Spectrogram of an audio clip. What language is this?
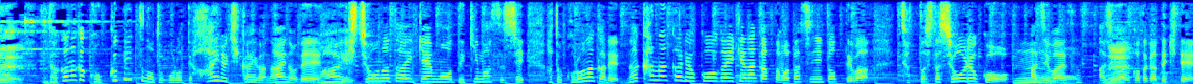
Japanese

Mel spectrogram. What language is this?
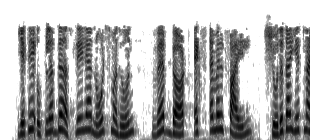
Marathi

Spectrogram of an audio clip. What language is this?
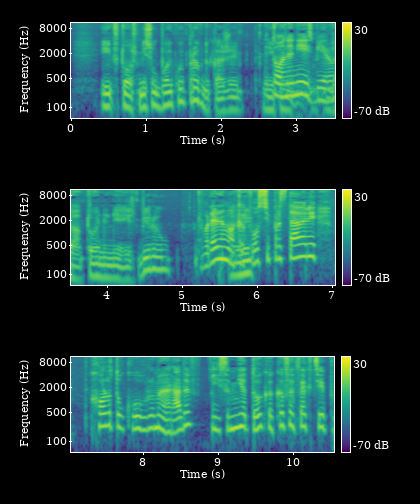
Bulgarian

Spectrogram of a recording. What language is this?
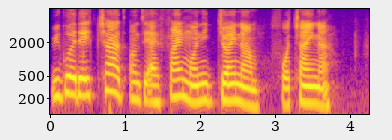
Nigerian Pidgin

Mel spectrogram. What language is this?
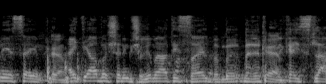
Hebrew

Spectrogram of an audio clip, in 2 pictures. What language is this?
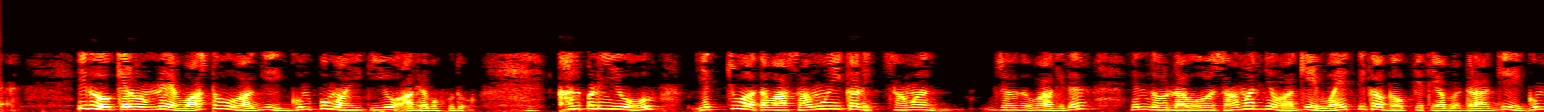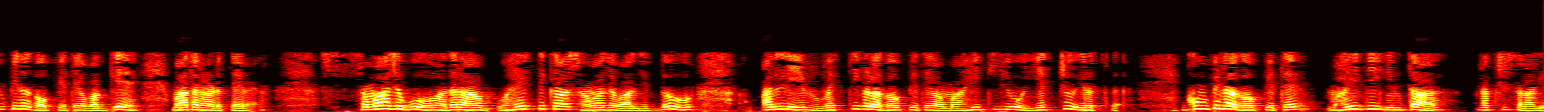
Kannada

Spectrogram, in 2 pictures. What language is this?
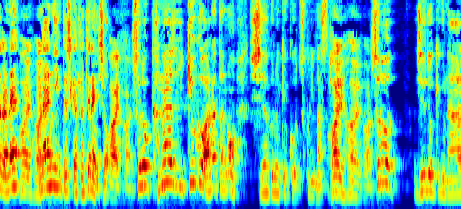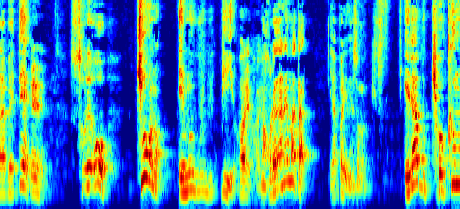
Japanese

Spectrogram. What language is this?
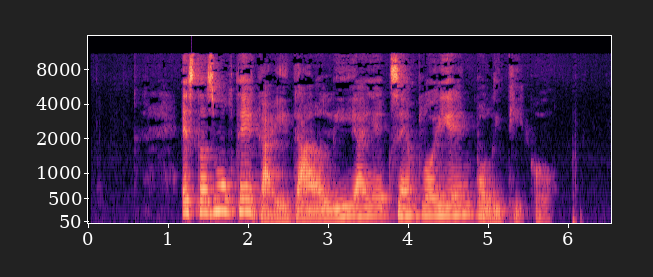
Esperanto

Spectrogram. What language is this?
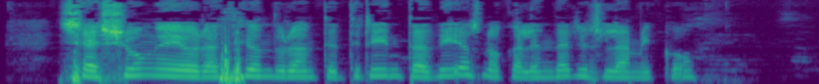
Galician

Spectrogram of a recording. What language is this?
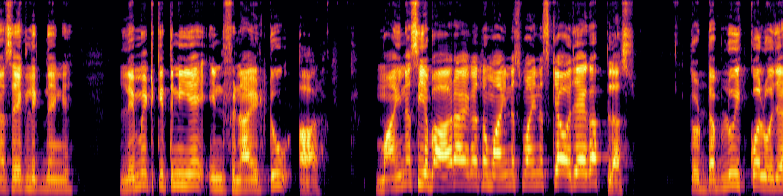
Hindi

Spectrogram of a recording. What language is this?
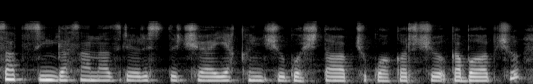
Kashmiri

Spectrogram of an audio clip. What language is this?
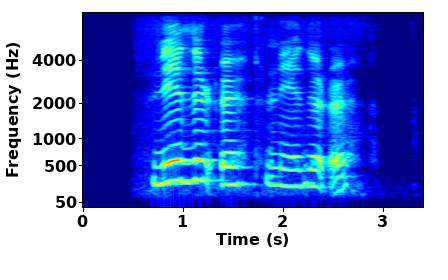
Icelandic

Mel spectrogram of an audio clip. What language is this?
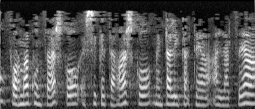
Basque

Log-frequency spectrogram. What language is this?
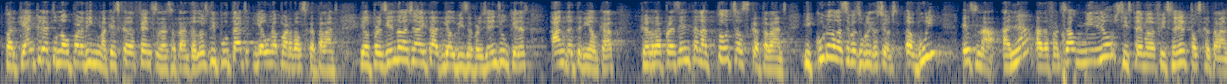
Catalan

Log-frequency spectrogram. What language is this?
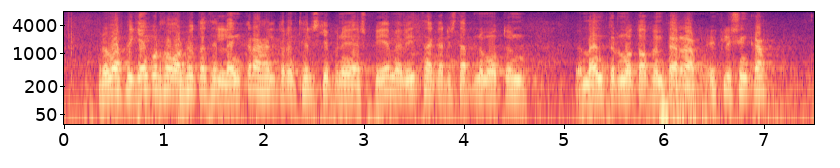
Icelandic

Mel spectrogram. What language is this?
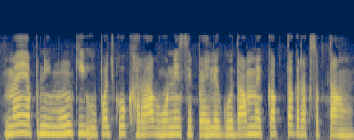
Hindi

